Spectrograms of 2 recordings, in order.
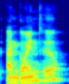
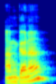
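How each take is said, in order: First: All words are said fully and separately. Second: Going to is squeezed into gonna. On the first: "this reduction of going from I'm going to" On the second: "to I'm gonna"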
